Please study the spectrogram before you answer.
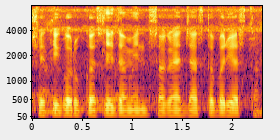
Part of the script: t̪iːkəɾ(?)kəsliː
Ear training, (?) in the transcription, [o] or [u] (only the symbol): u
